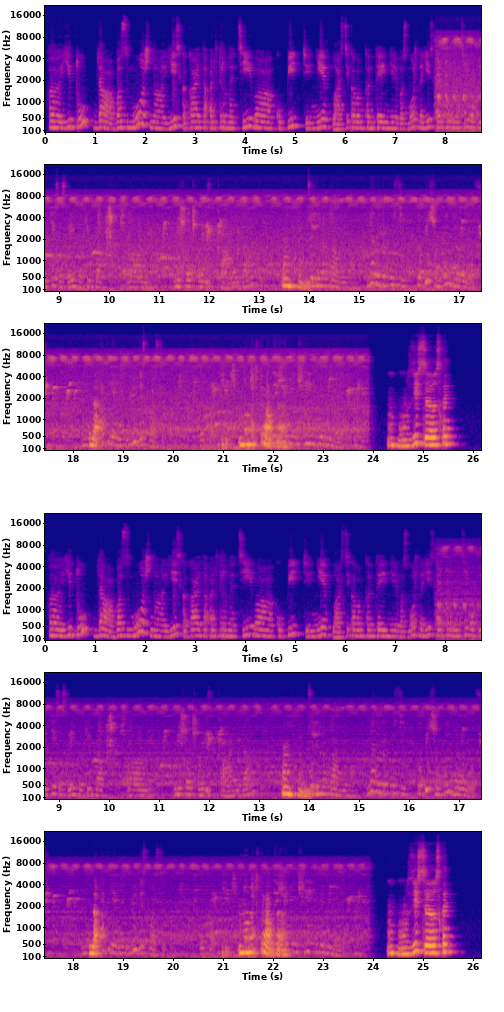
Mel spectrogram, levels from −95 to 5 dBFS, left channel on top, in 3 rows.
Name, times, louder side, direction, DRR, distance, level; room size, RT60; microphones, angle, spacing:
voice 1, 0.1-10.9 11.3-13.5 14.0-17.5 18.2-20.1 20.5-20.9 21.5-23.7, left 1 dB, 50° left, 1 dB, 0.7 m, -39 dB
sound 1, 7.8-23.9, left 7 dB, 90° left, 0.4 m, -38 dB
voice 2, 13.5-14.1 18.3-18.6 21.3-22.3 24.3-25.5, right 2 dB, 35° right, 3 dB, 0.3 m, -21 dB
3.1 x 2.0 x 3.5 m, 0.36 s
head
